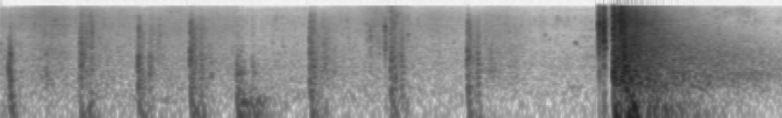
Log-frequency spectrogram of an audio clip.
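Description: Gunfire in the shooter game Arena Breakout: a string of single, evenly spaced shots from a weapon, close and sharp, ending in a louder, heavier blast that rings out and fades, with no talk.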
